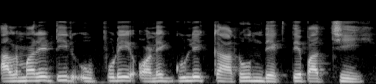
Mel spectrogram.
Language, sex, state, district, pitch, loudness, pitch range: Bengali, male, West Bengal, Alipurduar, 155 Hz, -16 LUFS, 140-170 Hz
